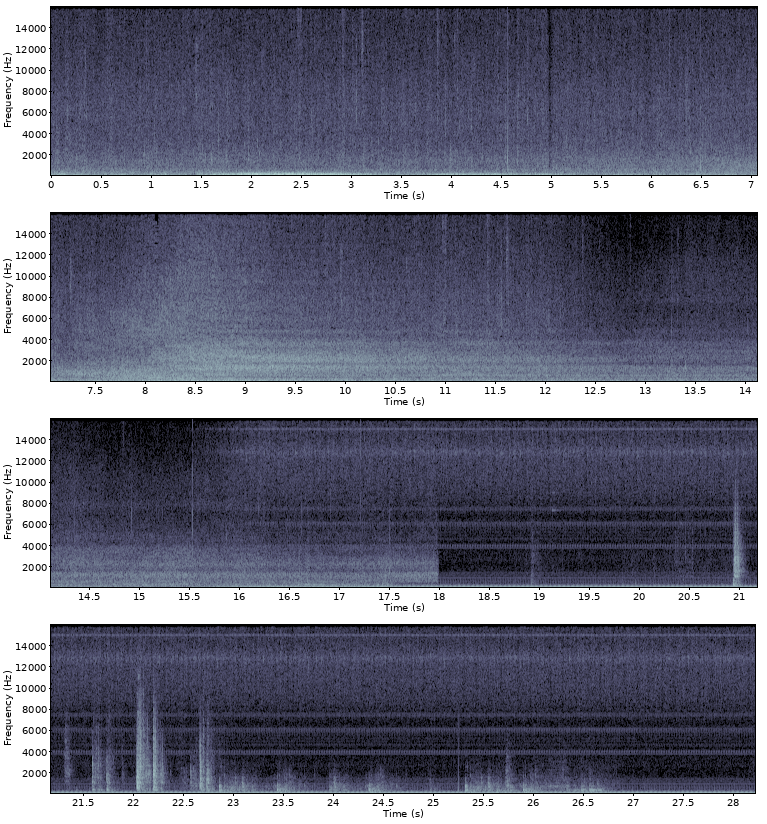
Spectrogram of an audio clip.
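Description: Heavy rain falling, with a loud low rumble of thunder about two seconds in and a smaller one soon after. About halfway through, the rain gives way to a steady electrical mains hum, with scattered crackles and clicks from a handheld two-way radio in the last third.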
